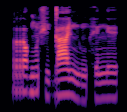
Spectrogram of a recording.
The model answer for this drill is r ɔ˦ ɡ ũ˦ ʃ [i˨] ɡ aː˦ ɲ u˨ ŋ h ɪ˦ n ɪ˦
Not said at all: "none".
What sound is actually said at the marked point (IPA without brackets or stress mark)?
i˨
